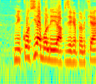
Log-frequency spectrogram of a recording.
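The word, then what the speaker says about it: Nicosia: क्या है लिफ कोशिया ठीक है जिसको कि निकोसिया मतलब कुछ इस सेंस मतलब कि नाम है अलग-अलग तरीके से उसको नाम प्रोनाउंस किया जाता है ठीक है वो क्या है साइप्रस ठीक है निकोसिया बोलिए आप क्या है निकोसिया ठीक है तो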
